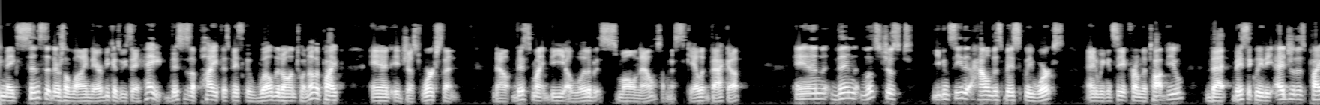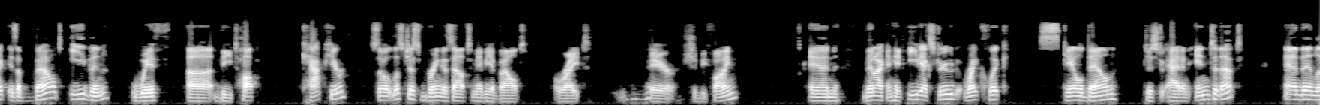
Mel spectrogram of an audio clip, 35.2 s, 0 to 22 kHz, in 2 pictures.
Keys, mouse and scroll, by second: 4.5 KP_3, 4.9-7.2 middle drag, 5.9 Tab, 6.2 a, 6.7 click, 7.2 s, 8.5 right click, 8.6 middle click, 8.7 click, 8.7 KP_1, 9.5-18.8 middle drag, 9.6 click, 11.1 KP_3, 20.3 d, 20.5-22.2 drag, 21.6 d, 22.0 right click, 22.4-24.1 middle drag, 23.1 g, 26.7-28.6 drag, 27.1 ctrl+w, 28.6-30.3 middle drag, 29.7 e, 30.5-32.6 right drag, 30.9 s, 34.1 click, 34.5 middle click.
